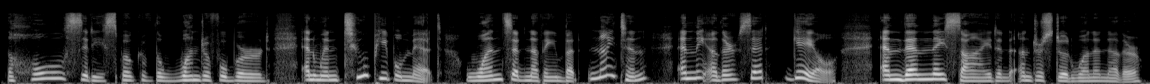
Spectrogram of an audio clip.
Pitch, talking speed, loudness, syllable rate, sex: 200 Hz, 160 wpm, -20 LUFS, 4.8 syllables/s, female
